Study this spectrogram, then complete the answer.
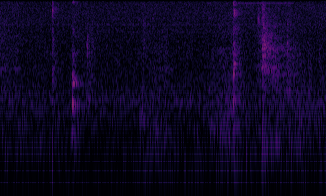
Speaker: clicking noise you hear of course that's the sound of the relay clicking the lights off and on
